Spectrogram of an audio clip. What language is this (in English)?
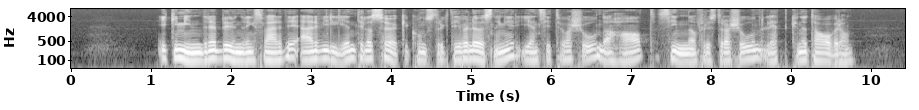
Norwegian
